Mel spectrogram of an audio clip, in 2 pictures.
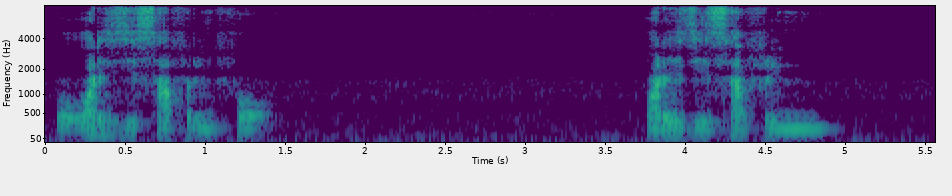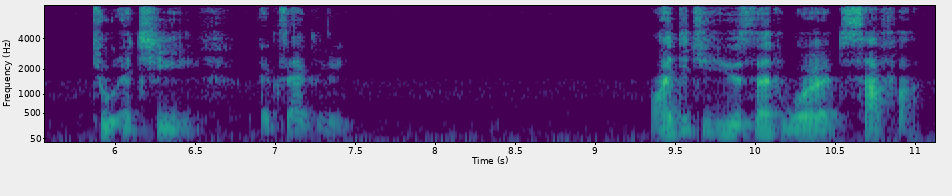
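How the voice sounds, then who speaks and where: With a fairly low, husky voice, a man hosts a reaction video, commenting casually and haltingly, repeating phrases and throwing out rhetorical questions.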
